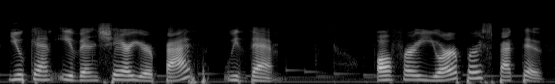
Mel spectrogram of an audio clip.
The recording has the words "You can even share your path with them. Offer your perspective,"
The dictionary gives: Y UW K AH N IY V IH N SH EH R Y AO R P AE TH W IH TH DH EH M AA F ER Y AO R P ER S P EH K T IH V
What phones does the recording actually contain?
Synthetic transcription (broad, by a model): Y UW K AH N IY V IH N SH EH R Y AO R P AE TH W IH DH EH M AA F ER Y AO R P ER S P EH K T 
